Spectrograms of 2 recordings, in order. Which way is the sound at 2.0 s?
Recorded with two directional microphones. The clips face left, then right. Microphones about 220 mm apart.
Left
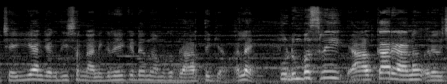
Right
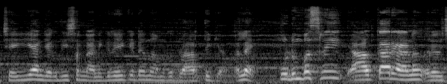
10° left (ahead or behind).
